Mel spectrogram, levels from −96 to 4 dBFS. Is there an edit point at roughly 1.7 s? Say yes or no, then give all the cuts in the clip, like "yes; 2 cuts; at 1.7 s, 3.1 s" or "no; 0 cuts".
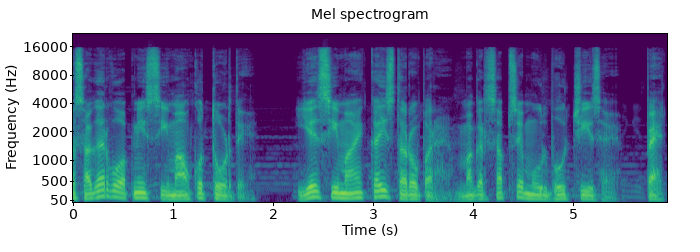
no; 0 cuts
